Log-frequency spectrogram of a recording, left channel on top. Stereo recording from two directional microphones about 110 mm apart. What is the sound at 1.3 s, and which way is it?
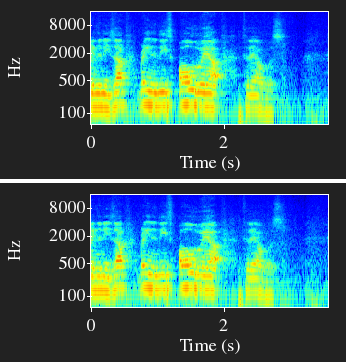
Speech, 30° right (ahead or behind).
